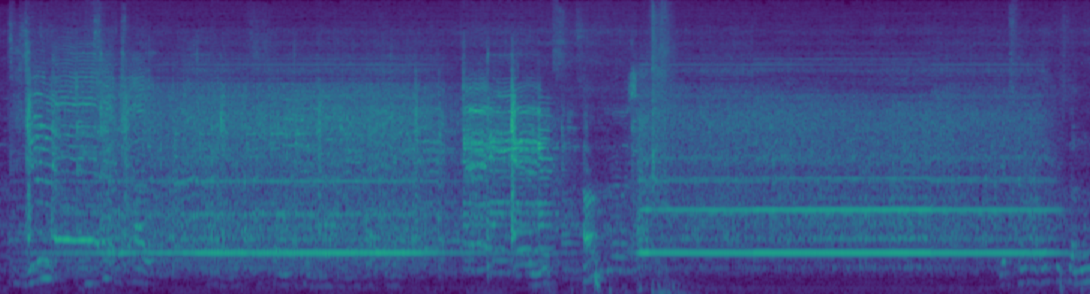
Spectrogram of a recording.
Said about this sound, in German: Das ging aber wirklich mit dem Knallen der Tür, war die Musik weg. Genau. Wenn die Tür zu ist, dann kommt eben keine Welle mehr rein.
